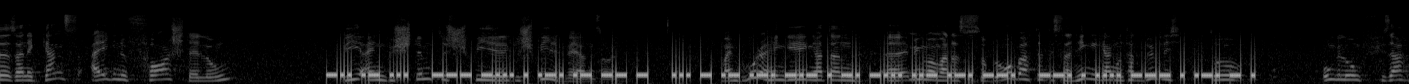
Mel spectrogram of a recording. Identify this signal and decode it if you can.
Morse code, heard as a keyed tone, machine-sent, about 34 wpm, 430 Hz. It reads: DAS OBERAMT STARKENBURG GEHOERTE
